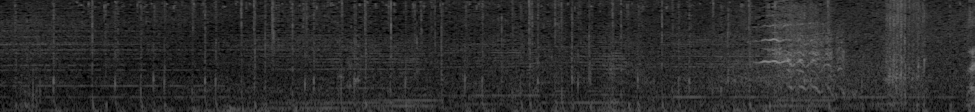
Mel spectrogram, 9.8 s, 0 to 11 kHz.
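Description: Hooves of a horse galloping in The Witcher 3 game, a steady rhythmic clip-clop running throughout with a whinny near the end, joined by game music and ambient sound.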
